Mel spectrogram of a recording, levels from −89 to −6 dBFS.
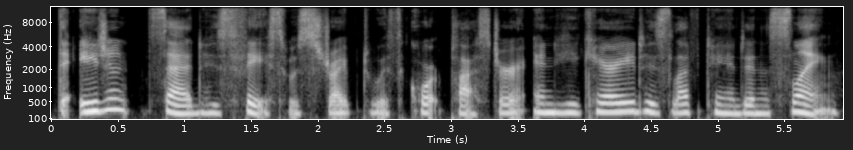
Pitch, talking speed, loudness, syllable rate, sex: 220 Hz, 190 wpm, -20 LUFS, 4.1 syllables/s, female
